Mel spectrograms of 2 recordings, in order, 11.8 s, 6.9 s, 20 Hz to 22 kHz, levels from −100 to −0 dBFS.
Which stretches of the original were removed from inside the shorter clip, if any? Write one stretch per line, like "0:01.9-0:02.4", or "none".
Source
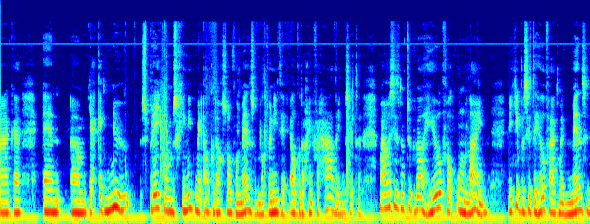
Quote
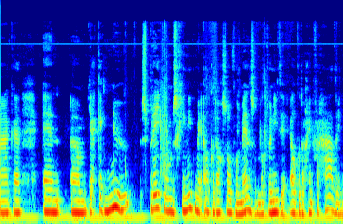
none

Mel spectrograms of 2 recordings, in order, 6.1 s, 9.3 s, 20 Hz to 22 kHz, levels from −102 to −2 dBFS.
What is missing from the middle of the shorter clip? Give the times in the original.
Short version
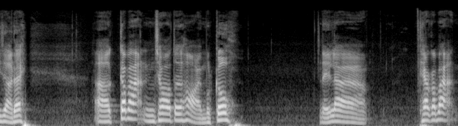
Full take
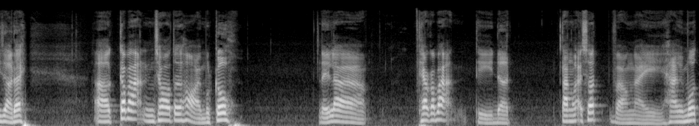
none

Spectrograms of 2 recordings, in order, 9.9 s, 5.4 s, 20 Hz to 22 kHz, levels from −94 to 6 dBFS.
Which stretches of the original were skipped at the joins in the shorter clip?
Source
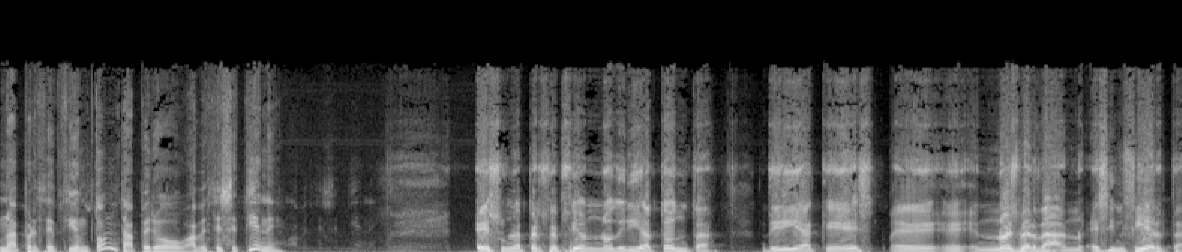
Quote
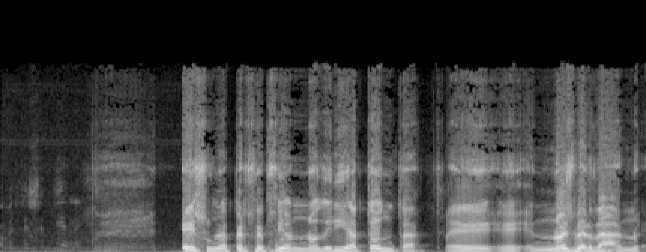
0:06.1-0:07.4

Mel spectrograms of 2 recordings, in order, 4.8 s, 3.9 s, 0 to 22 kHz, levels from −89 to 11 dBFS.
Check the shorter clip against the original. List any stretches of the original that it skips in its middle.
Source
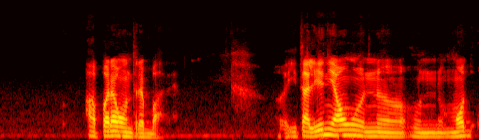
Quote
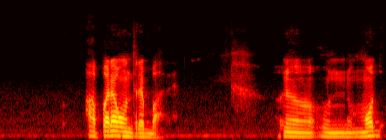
0:02.8-0:03.7

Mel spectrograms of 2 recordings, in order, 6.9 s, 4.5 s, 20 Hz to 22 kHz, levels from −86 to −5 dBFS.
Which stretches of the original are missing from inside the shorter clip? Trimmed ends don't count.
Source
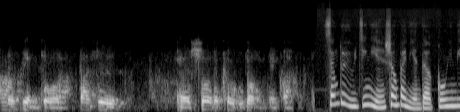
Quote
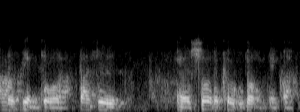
none

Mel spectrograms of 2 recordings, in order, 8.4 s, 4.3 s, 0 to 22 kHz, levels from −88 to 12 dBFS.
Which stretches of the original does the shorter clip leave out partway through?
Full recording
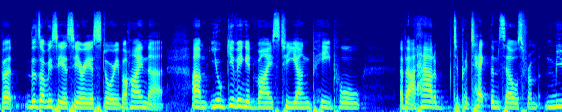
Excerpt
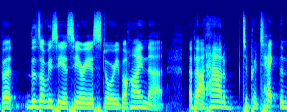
0:02.7-0:05.9

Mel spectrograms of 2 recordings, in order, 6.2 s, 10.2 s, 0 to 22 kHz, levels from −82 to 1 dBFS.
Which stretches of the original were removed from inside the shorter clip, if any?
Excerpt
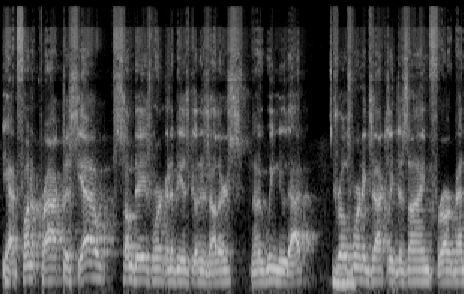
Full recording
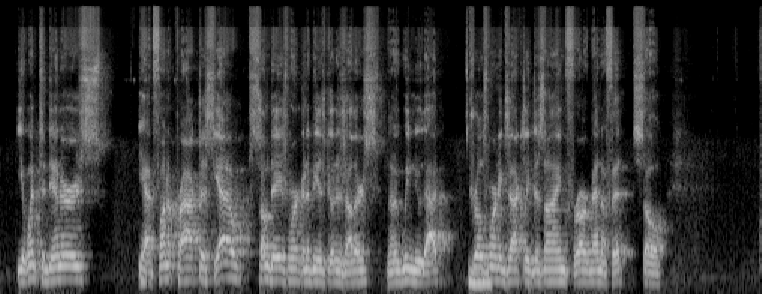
none

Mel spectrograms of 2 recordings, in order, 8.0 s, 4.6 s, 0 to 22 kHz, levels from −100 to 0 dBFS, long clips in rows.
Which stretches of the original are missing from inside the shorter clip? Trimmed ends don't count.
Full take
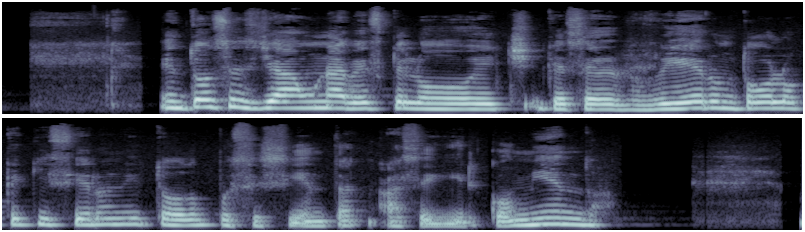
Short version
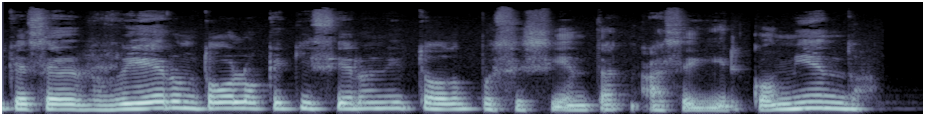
none

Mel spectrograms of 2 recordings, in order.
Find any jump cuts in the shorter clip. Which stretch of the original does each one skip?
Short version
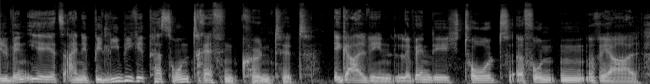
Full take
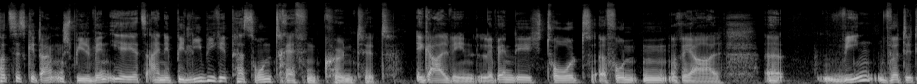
none

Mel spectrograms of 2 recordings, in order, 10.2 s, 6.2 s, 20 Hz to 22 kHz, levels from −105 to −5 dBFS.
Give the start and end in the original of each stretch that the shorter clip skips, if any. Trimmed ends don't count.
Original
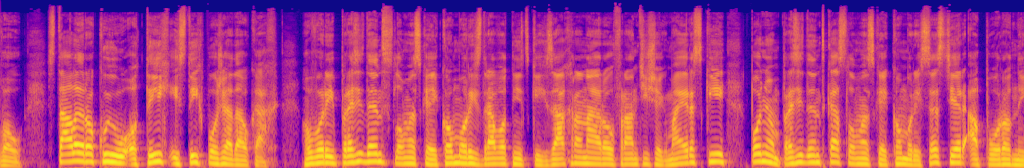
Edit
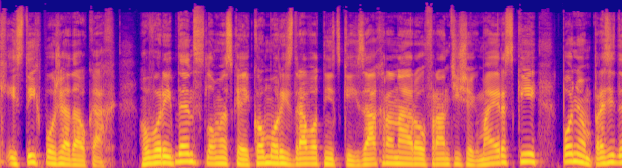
0:03.4-0:03.6

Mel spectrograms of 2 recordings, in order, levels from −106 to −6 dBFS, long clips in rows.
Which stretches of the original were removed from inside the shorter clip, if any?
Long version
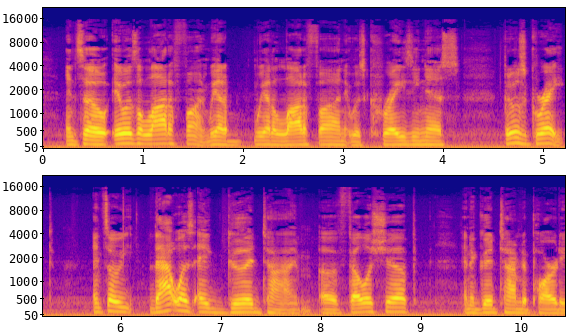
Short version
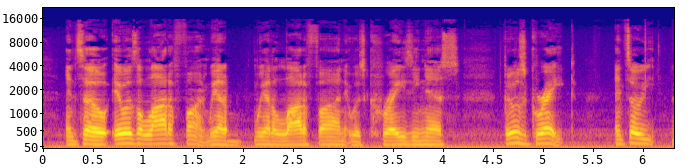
none

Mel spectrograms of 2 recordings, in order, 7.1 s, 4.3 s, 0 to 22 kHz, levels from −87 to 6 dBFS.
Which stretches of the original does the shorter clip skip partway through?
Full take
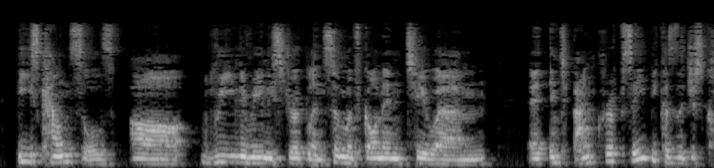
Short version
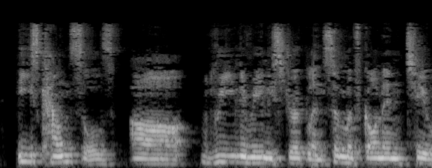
none

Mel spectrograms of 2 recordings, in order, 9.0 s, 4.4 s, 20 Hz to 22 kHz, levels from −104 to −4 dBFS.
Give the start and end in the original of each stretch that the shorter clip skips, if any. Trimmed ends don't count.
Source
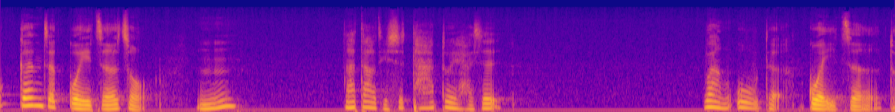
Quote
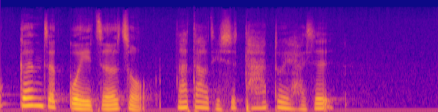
0:01.6-0:03.3

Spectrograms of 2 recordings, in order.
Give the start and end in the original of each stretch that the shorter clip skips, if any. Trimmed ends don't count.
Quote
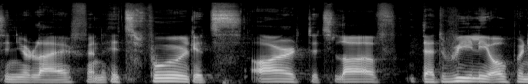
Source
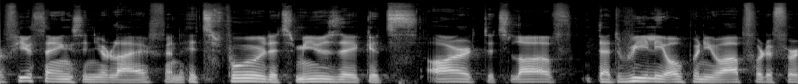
0:02.7-0:03.6

